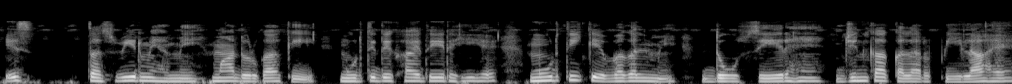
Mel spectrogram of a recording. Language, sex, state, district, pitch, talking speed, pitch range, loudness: Hindi, male, Bihar, Jamui, 150 Hz, 140 wpm, 140-160 Hz, -17 LUFS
